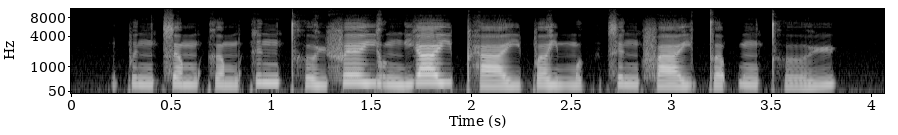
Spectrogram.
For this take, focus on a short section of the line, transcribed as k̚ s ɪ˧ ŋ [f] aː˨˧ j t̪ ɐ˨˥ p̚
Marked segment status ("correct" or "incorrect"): correct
